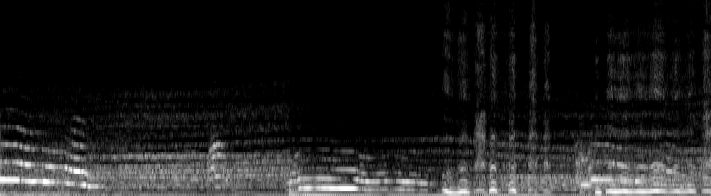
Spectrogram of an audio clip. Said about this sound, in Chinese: 正得意洋洋的小黑点突然听到野狼的嚎叫声，吓得发抖。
